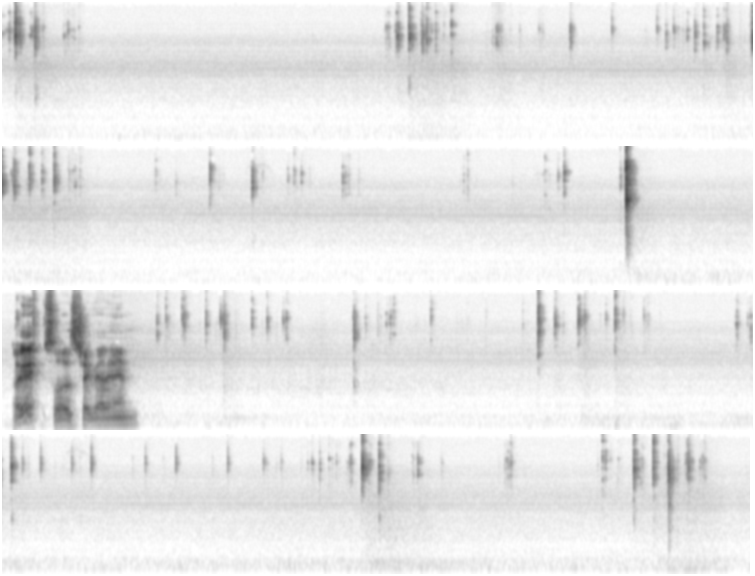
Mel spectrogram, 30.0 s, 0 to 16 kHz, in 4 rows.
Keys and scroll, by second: 0.0-0.4 typing, 3.5-4.3 typing, 5.5 BackSpace, 5.7 BackSpace, 5.8 BackSpace, 15.1 g, 16.4-17.9 typing, 20.2-21.0 typing, 22.4-26.5 typing, 28.1-30.0 typing.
